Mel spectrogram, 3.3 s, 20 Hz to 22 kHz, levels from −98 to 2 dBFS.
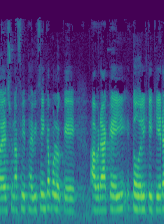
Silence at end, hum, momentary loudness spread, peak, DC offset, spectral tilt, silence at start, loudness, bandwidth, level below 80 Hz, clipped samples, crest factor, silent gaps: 0 s; none; 7 LU; -4 dBFS; under 0.1%; -4.5 dB/octave; 0 s; -22 LUFS; 16.5 kHz; -60 dBFS; under 0.1%; 18 dB; none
